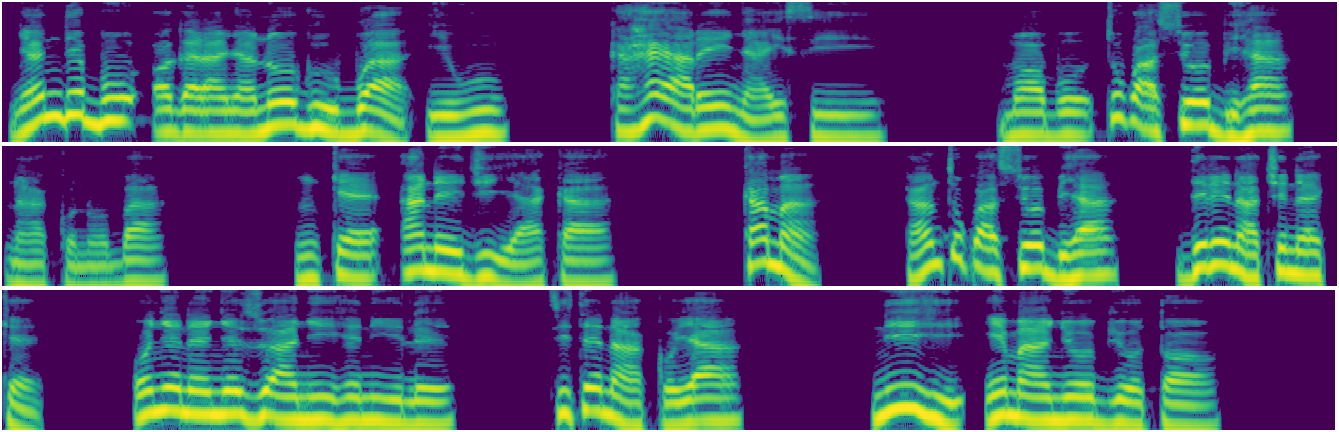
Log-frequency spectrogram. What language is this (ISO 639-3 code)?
ibo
